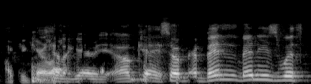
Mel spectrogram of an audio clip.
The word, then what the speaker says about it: Calegari: And That would be the Italian name to say it. I'm third generation. We say Calegari. I could care less. Calegari.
